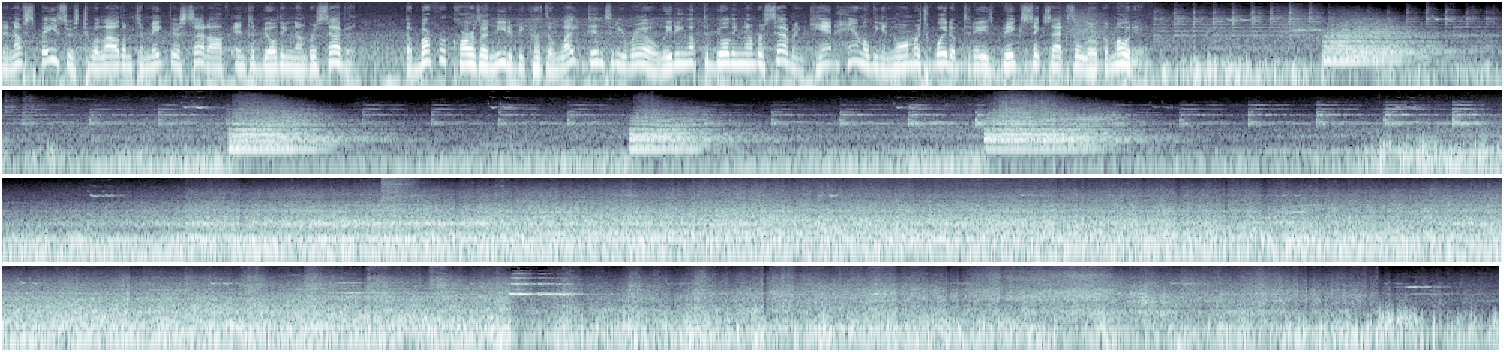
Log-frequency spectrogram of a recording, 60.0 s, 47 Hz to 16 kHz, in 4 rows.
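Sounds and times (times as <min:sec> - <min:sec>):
crossing bell ringing: 0:00.0 - 0:30.1
diesel locomotive rumble: 0:00.0 - 0:59.9
train horn: 0:13.2 - 0:14.4, 0:17.2 - 0:18.8, 0:21.3 - 0:22.7, 0:24.8 - 0:26.6, 0:31.8 - 0:35.0
freight cars rolling over rails: 0:30.6 - 0:59.9
wheel squeal: 0:30.9 - 0:31.2, 0:45.2 - 0:45.5, 0:46.2 - 0:47.6, 0:50.0 - 0:50.9, 0:58.9 - 0:59.6.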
